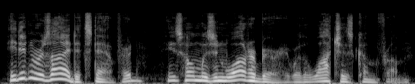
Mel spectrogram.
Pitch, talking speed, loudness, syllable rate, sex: 150 Hz, 215 wpm, -17 LUFS, 6.0 syllables/s, male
